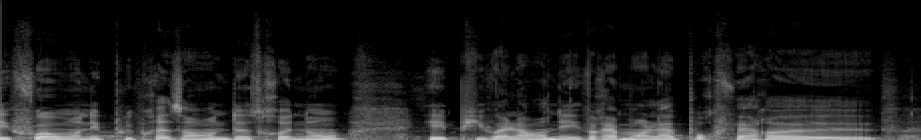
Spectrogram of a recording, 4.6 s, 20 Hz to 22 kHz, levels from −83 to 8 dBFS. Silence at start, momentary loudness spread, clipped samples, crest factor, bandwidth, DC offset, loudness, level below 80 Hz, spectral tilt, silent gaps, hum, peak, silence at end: 0 s; 5 LU; under 0.1%; 14 dB; 12 kHz; under 0.1%; -20 LUFS; -46 dBFS; -7.5 dB/octave; none; none; -6 dBFS; 0 s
